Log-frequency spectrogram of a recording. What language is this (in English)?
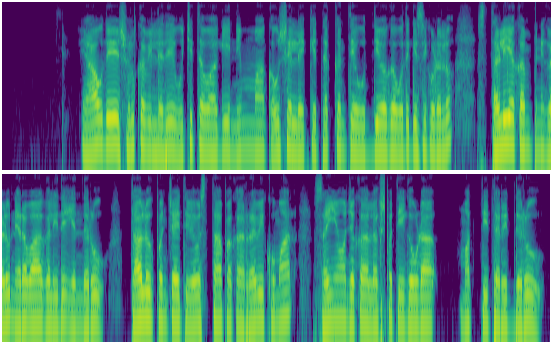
Kannada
